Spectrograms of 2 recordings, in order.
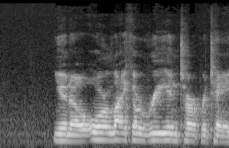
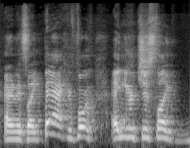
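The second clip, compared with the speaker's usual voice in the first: normal talking voice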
